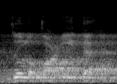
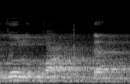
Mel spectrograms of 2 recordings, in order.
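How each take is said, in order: First: An extra vowel splits the middle, four syllables. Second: No extra vowel in the middle, three syllables. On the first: This is how local people commonly say it. The speaker calls it wrong. "kalau orang Banjar menyebut Dzulqa'dah itu Dzulqa'idah" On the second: This is the proper form of the name. The speaker calls it right. "tapi yang bujur itu Dzulqa'dah"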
